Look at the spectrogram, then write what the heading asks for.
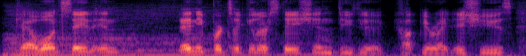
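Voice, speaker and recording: A man's voice: medium pitch, little pitch movement, normal speed, gravelly, over music. A man giving a casual, unscripted product demonstration, explaining step by step in a hesitant way.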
